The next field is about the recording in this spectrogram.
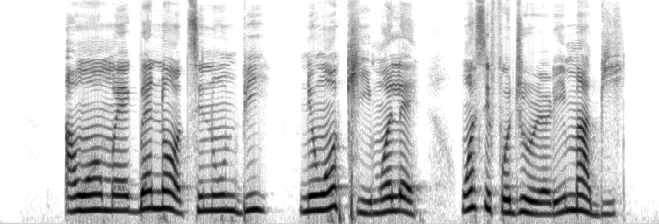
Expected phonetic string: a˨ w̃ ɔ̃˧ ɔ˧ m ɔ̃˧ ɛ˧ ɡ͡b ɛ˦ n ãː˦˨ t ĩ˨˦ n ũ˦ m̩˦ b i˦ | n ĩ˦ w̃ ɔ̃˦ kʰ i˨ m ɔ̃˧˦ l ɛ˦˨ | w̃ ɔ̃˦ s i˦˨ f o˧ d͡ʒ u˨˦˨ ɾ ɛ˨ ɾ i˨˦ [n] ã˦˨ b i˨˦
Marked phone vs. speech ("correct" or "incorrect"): incorrect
